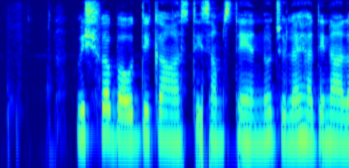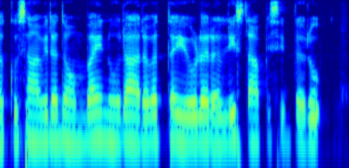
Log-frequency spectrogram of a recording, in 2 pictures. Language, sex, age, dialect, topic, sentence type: Kannada, female, 18-24, Mysore Kannada, banking, statement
